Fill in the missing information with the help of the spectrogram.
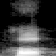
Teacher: ये हल्क के नीचे वाले हिस्से से अदा होता है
